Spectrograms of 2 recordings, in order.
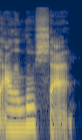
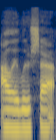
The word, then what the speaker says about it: Aleluya: Well, instead of Alleluia, because of the accent that Uruguayans and Argentines use, we say Aleluya, because the Ys are pronounced like a sh sound.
